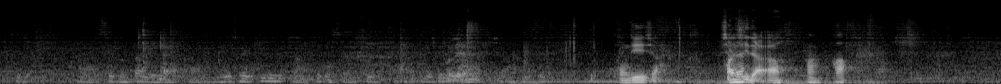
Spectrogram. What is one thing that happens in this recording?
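A middle-aged man speaks calmly nearby.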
